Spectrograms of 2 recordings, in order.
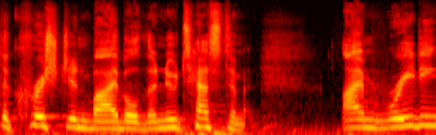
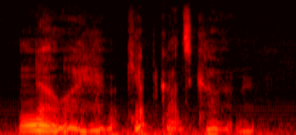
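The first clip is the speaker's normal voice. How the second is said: very soft, very low, hushed voice; 8 semitones lower, 18 dB quieter than usual. Retelling how a woman finally answered his questions, in a quiet voice. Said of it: "she said with a quiet voice".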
